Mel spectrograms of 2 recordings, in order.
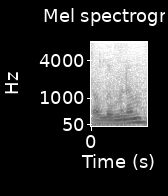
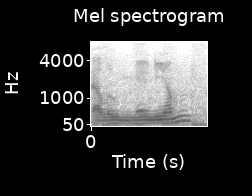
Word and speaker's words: aluminum: i say aluminium mice aluminum i mean it's pronounced aluminum but people pronounce it aluminium a lot but it's it's it's i pronounce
